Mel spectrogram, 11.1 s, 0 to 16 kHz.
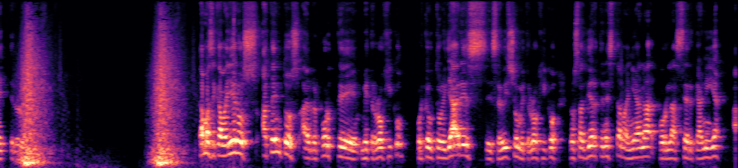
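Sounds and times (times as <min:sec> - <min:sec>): whoosh sound effect: 0:00.2 - 0:01.5, 0:02.3 - 0:03.2.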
